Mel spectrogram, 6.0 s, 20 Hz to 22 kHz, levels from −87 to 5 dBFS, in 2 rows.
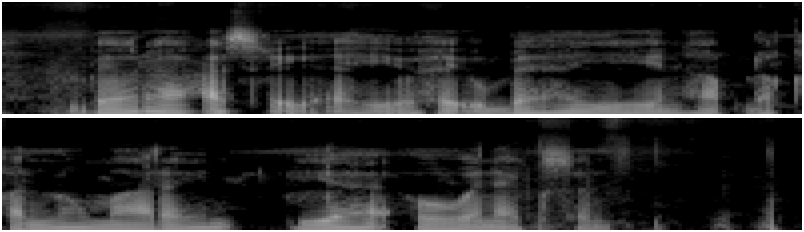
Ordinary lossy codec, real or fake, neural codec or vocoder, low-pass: none; real; none; none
